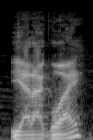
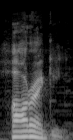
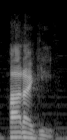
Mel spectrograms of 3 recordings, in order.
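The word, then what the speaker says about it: Jauregui: Please forgive me, my girl Yasmin Yaraguay. That is a very valiant effort. That is how I used to pronounce it. But I found out recently it is actually Yasmin Haragi. Haragi.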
